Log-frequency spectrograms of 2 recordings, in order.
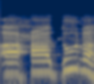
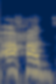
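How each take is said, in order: First: The word ends with a full '-un' ending. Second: The word ends on a bare final consonant. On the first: The reading continues without stopping. "কুল হুয়াল্লাহু আহাদুন আছে" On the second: The reader stops on this word. "আহাদুন থামলে কি হবে?"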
